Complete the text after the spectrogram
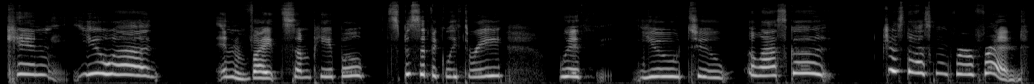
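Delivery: blurting it out awkwardly, voice shooting up; awkward asking. Acted. Hazel awkwardly asking Jason for a boat ride, high and hurried. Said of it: "Hazel awkwardly asked".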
